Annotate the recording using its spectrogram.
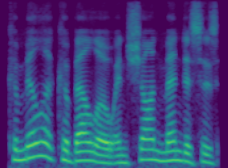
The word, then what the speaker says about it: Cabello: Cabello, pronounced C-A-B-E-Y-O, is set to perform at the Grammys on Sunday, January 26.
